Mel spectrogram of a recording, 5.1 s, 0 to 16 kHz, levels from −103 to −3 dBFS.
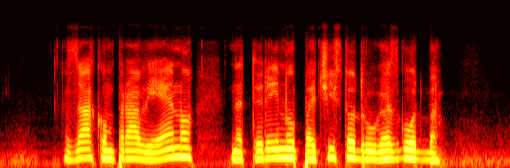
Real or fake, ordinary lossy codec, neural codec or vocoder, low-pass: fake; Opus, 32 kbps; codec, 16 kHz, 6 kbps, DAC; 7.2 kHz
